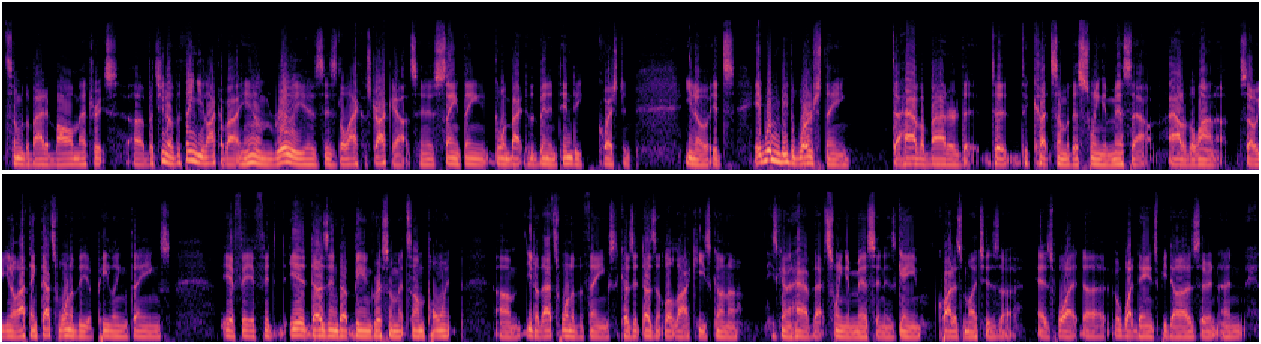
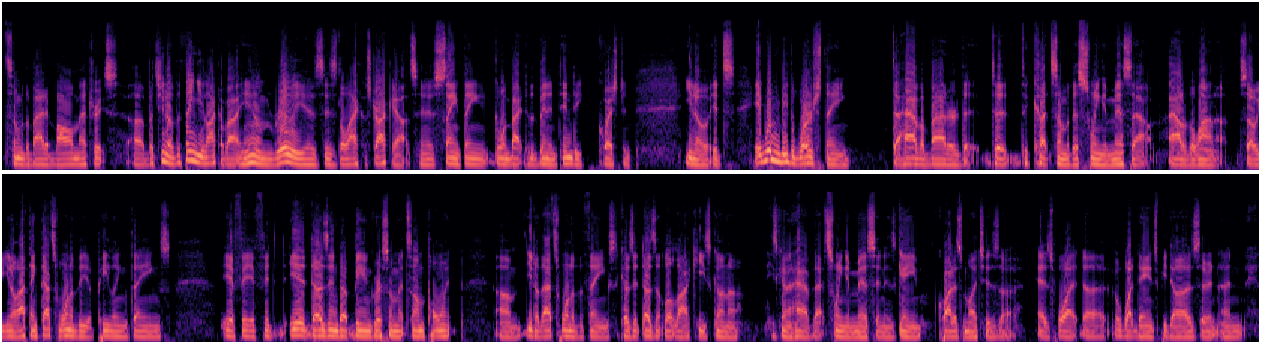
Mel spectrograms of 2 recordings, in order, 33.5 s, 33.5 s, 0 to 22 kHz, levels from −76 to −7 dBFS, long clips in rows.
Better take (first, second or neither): neither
